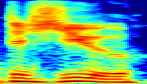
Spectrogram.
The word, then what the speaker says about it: Dagu: So, Escape from Dagu, or Dagu. I'm not quite sure how you pronounce it. Dagu. So this would be a Dagu. They call it Daju.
